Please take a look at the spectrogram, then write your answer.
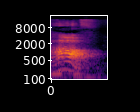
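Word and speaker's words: half: लेते हैं हम लोग हाफ एच ए एल एफ हाफ यहां पर एल साइलेंट है हाफ का अर्थ होता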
